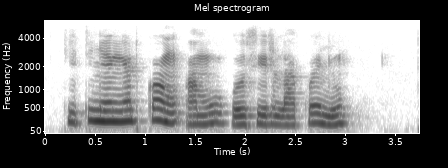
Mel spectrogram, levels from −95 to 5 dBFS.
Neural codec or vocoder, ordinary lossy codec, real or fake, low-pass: none; none; real; 5.4 kHz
